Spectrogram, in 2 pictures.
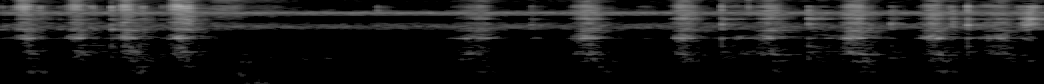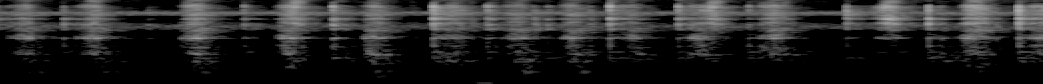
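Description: Hand scraper shaving cast iron off a lathe's compound slide: faint, quick, short scraping strokes, a few a second, with a brief lull about a second in. The strokes take down the high spots shown by marking blue, to flatten a slide that rocked and let the lathe chatter.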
